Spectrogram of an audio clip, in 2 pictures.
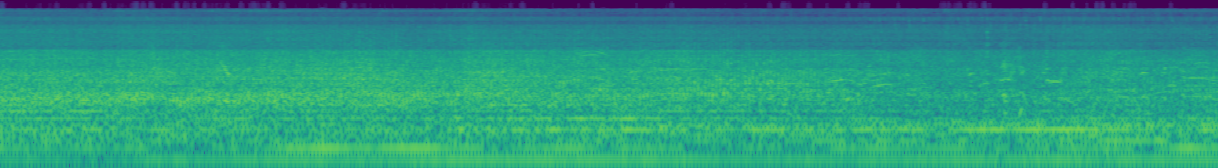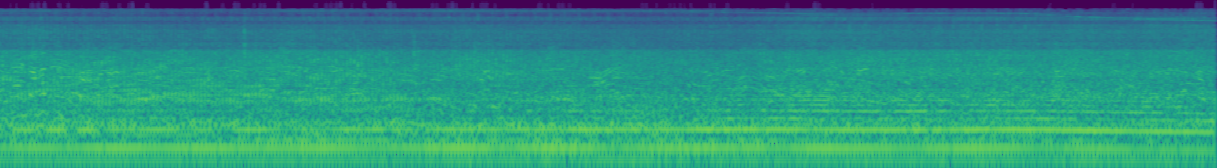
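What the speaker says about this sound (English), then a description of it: "A helicopter is landing." A helicopter's loud, steady rotor and engine roar fills the whole clip, holding close and constant as it lands at a mock DUI crash scene.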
